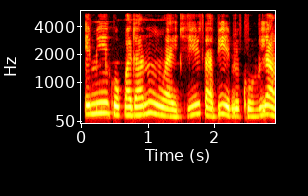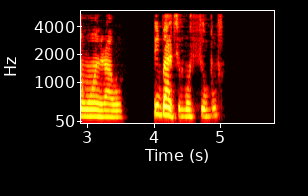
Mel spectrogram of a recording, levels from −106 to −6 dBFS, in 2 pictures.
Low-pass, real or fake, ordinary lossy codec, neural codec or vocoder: 5.4 kHz; real; none; none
